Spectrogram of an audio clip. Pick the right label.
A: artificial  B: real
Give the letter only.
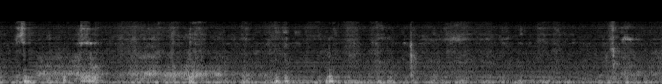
A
